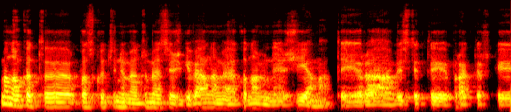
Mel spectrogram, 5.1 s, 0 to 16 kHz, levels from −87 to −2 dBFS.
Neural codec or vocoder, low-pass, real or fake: vocoder, 44.1 kHz, 128 mel bands, Pupu-Vocoder; 14.4 kHz; fake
